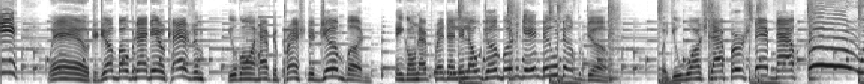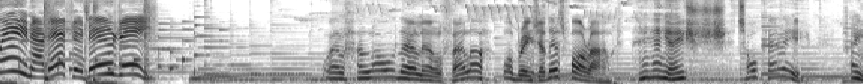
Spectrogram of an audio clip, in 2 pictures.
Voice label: Southern US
